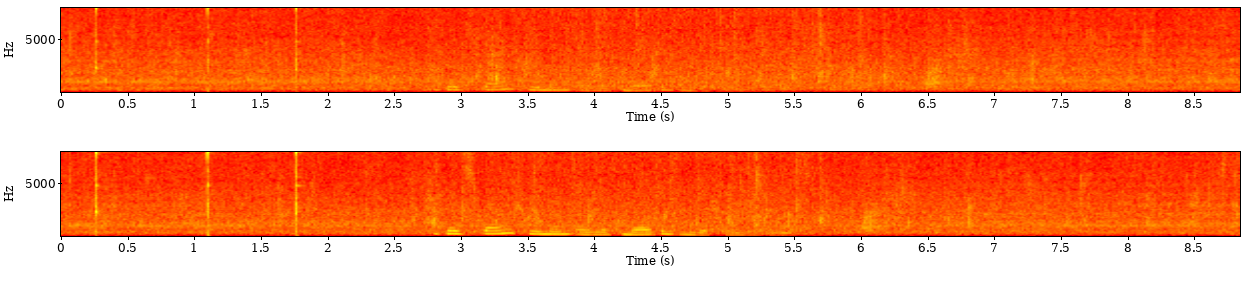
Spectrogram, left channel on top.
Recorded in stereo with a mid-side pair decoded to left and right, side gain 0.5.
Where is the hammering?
45° right.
